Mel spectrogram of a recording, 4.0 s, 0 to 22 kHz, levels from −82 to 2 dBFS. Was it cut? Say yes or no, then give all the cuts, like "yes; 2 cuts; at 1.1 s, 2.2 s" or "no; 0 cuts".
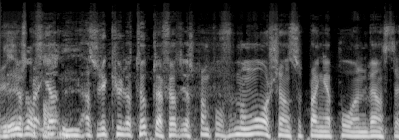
no; 0 cuts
